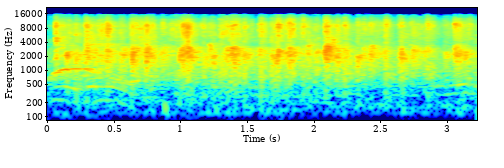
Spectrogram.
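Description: A crowd applauds, a dense, steady wash of many hands clapping at once, sustained and fairly loud for about three seconds, with a faint voice briefly audible at the start.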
